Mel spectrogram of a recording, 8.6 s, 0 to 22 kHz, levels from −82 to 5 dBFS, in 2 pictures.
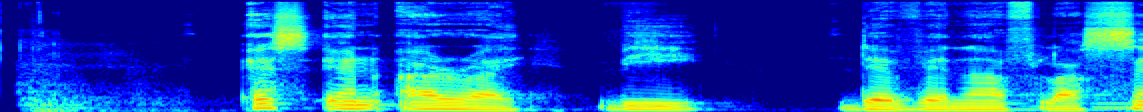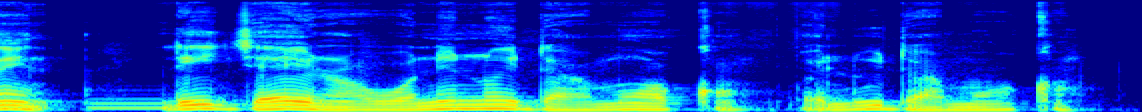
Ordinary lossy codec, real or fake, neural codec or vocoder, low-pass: none; real; none; none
